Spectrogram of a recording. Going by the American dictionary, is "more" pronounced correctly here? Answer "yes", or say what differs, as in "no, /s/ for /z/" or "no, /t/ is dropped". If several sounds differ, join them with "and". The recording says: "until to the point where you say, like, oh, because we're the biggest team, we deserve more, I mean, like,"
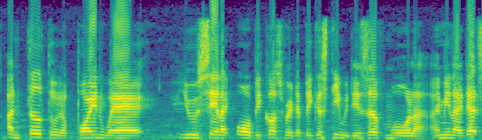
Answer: no, /l/ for /ɹ/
